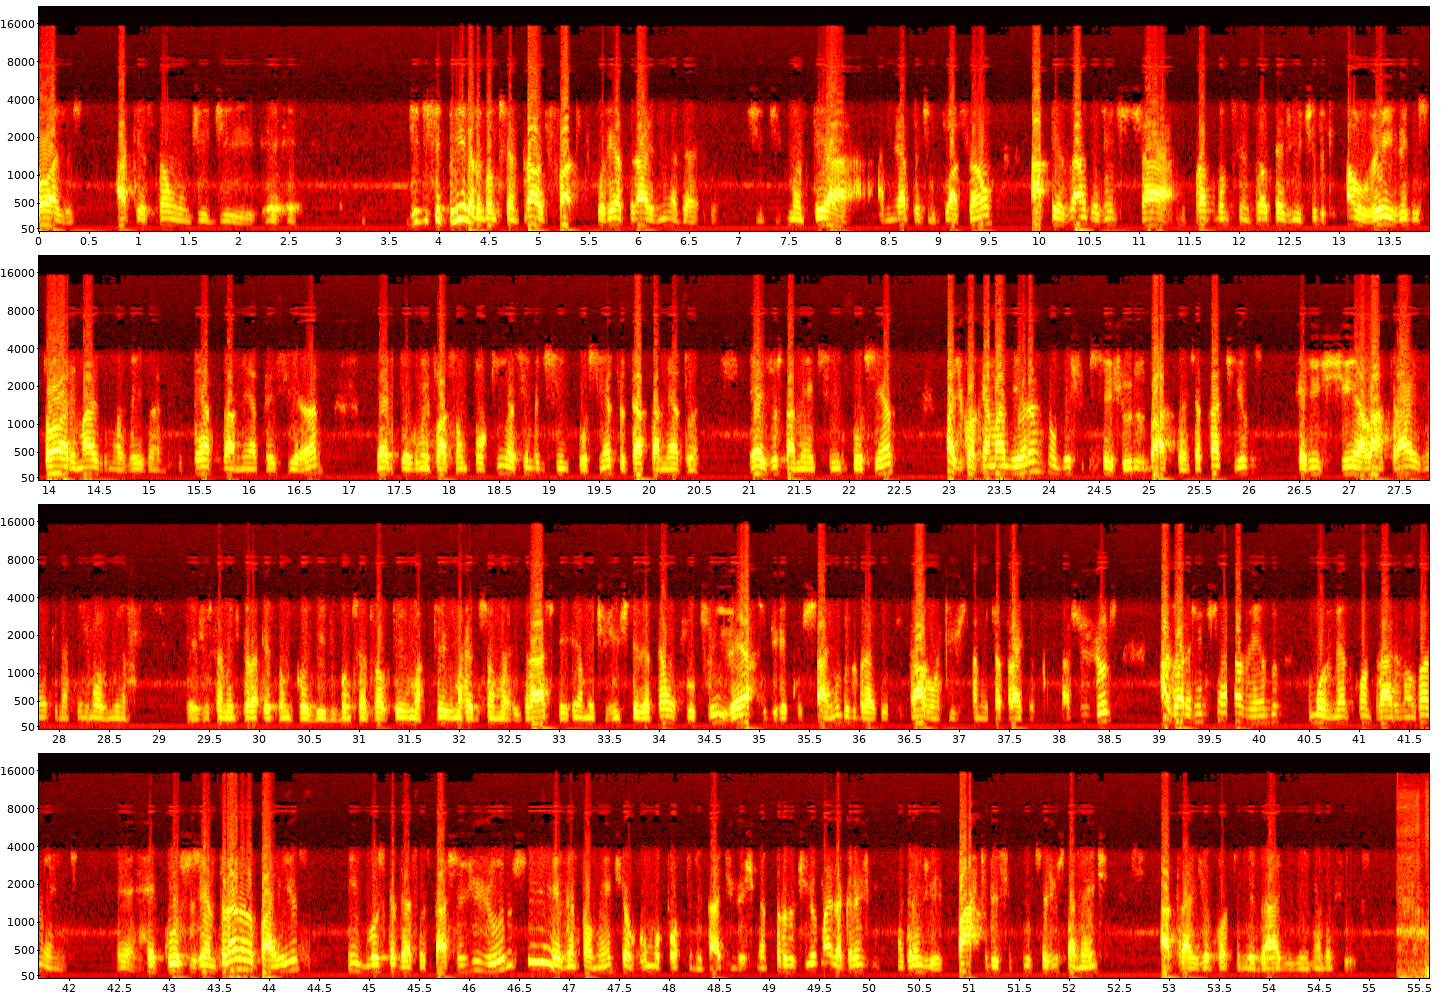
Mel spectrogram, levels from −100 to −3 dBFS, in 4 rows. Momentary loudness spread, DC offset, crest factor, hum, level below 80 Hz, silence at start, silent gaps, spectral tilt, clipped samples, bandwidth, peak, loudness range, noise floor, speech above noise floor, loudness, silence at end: 13 LU; under 0.1%; 18 dB; none; -56 dBFS; 0 s; none; -4.5 dB/octave; under 0.1%; 15.5 kHz; -4 dBFS; 3 LU; -55 dBFS; 31 dB; -23 LUFS; 0 s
